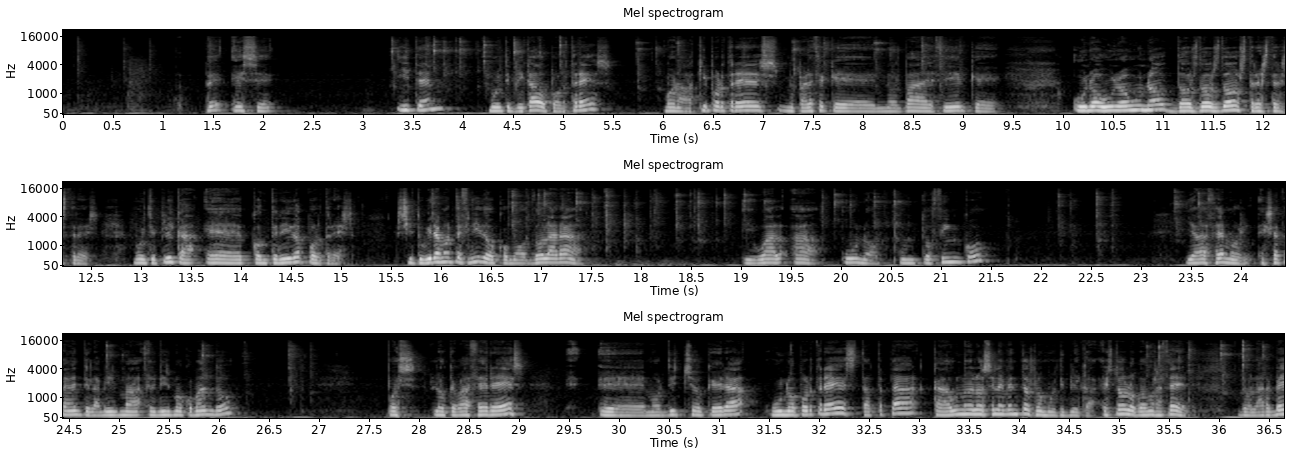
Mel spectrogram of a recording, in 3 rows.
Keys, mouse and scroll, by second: 4.0-5.7 typing, 7.3-8.8 typing, 18.8-21.0 typing, 25.2 ctrl+p, 25.8 ctrl+p, 26.7 Return, 26.7 typing, 35.3-36.0 typing.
